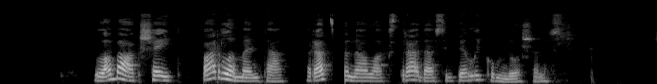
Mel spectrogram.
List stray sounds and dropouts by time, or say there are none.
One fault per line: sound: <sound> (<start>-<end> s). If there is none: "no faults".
sound: dropout (3.3-3.5 s)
